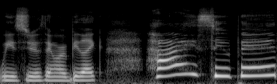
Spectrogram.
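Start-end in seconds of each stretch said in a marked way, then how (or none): 1.4-2.8 cheerful, very high-pitched voice. Retelling what the family used to say to their dog: imitating a happy voice. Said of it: "Like, in a happy voice".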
